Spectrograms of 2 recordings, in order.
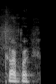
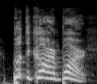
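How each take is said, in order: First: Said in the usual way. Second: High-pitched mock-furious command; hammed-up irate order; imitating angrier guard. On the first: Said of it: "I didn't take him serious, but I wasn't disrespectful". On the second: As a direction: mimic a guard losing his temper. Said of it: "he would get more mad".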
